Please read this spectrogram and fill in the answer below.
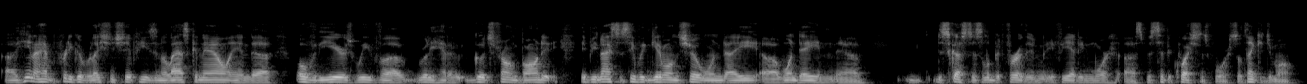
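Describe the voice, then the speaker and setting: A man with a husky voice hosting a talk show, explaining his opinions emphatically and posing rhetorical questions in a conversational way. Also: low voice, fast talker, darkish tone. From Germany. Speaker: talk show host answering listener questions. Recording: dull, lo-fi audio.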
